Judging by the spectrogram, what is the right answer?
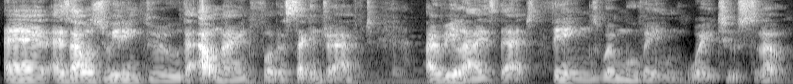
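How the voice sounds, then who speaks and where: A man in his thirties talking casually to camera in a vlog, measured, pausing between phrases. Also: on the low side, fairly even intonation. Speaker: writer and vlogger. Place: small home room, indoors. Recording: roomy echo, light music behind.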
